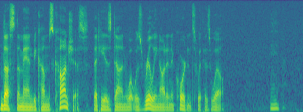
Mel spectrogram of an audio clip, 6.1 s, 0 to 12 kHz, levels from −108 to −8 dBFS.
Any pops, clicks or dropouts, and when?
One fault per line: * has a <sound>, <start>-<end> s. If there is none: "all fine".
* has a breath, 5.4-5.7 s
